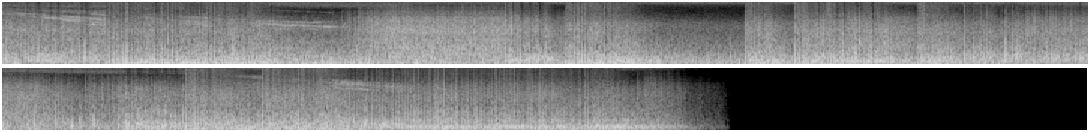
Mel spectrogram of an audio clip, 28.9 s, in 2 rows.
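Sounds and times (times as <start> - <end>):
fireworks shells bursting: 0.0 - 21.6
sharp firework bangs: 0.0 - 23.8.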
